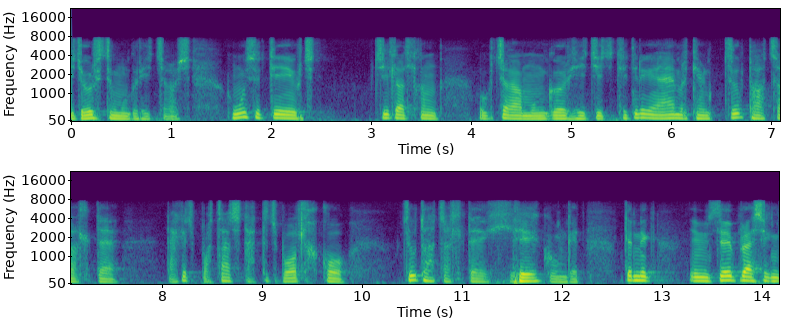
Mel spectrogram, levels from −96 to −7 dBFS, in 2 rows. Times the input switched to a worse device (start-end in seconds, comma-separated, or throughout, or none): none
